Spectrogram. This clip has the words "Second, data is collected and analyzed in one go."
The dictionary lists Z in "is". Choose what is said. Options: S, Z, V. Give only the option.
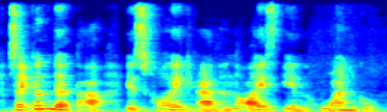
S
